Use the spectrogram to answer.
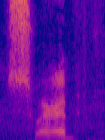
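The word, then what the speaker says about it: Xuereb: That's spelled X-U-E-R-E-B. Pronounced Swereb.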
